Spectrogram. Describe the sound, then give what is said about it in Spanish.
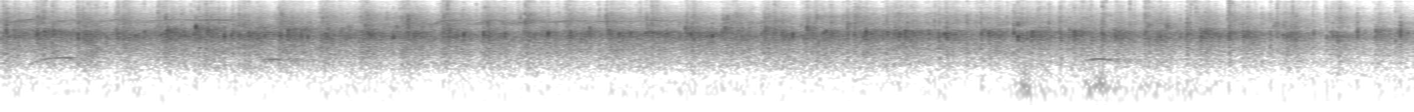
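An audience applauds for the Lord steadily, dense overlapping claps forming a continuous, even wash of sound for the whole stretch, with a few faint voices calling out beneath it. “Le puedo mandar un aplauso al Señor, que es lo que dice el Señor.”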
